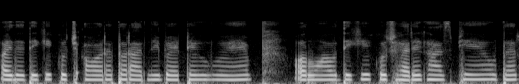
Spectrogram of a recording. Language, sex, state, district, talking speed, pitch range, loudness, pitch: Hindi, female, Chhattisgarh, Kabirdham, 230 wpm, 215-225 Hz, -18 LUFS, 220 Hz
